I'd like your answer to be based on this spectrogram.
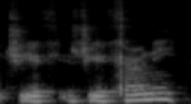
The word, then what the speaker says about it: Guccione: Bob Giacone, I think that's how you pronounce his name. G-U-C-C-I-O-N-E, Giacone.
